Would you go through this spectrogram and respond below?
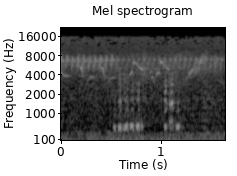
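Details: Three-month-old captive cheetah cubs Amabala, Jabari, Hasani and Erindi at a carcass feeding of frozen-thawed rabbits; a quick quavering run of mid-pitched chirring notes, then two shorter notes, over faint background hiss.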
